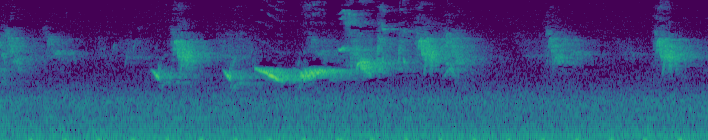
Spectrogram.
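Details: Bulbul chicks in their nest, being fed by a parent, give harsh, buzzy begging calls in rapid bursts that rise into a sustained squealing chorus, over a steady background hiss.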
